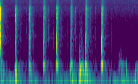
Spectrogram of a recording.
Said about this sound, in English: Not a pounding. I phrased that wrong. More like just knocking loudly. Not like a pounding.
